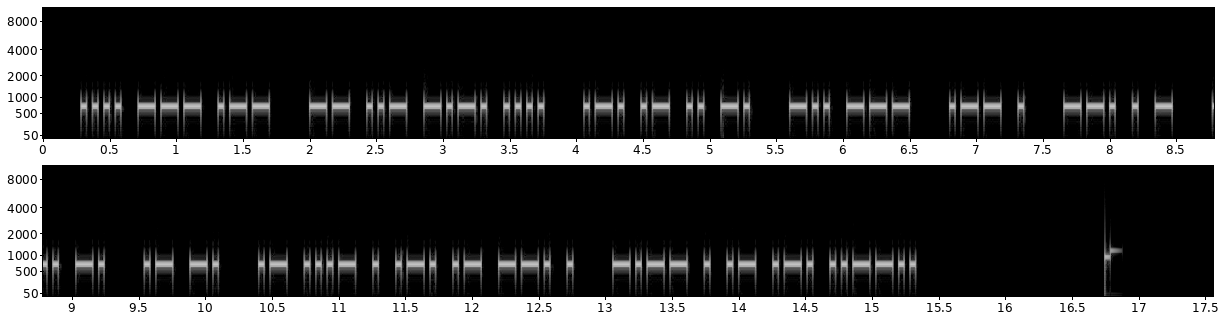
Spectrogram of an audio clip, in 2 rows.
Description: Morse code, heard as a keyed tone, about 28 wpm, 700 Hz. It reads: HOW MUCH RAIN DO WE GET IN AN AVERAGE YEAR?
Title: Sentences from Top 1000 Words - Review Part 6 - 28wpm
